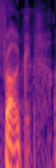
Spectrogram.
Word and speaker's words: Franck: They kept calling him Frank on the broadcast, and I'm like, there's no way that Franck it is not. – From Cameroon is named Frank. – No, it is pronounced Franck. He fouled out,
